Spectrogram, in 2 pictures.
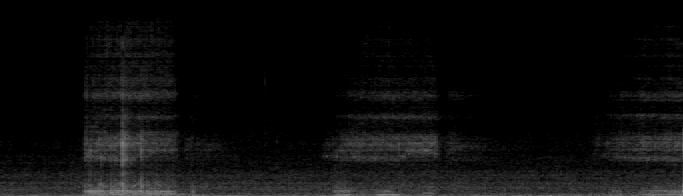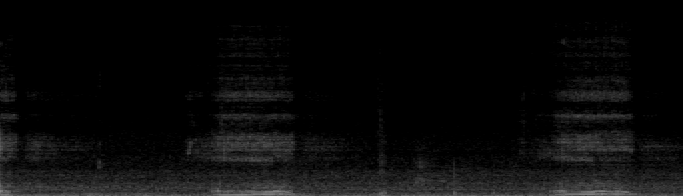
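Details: Two-month-old English Bulldog puppy snoring while asleep: loud, rattling snores with a snorting edge, about five breaths in eight seconds.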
